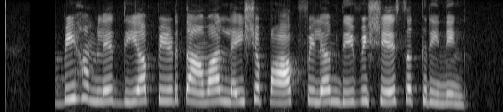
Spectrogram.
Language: Punjabi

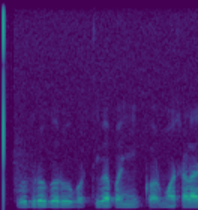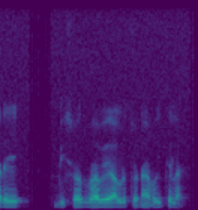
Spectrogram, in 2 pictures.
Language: Odia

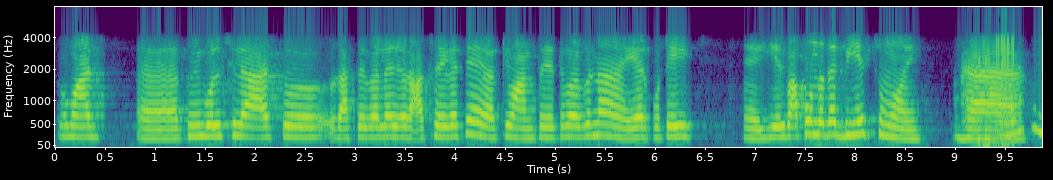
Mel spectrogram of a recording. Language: Bangla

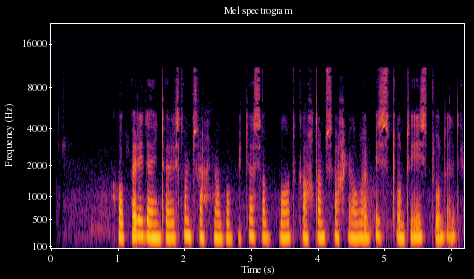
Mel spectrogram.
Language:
Georgian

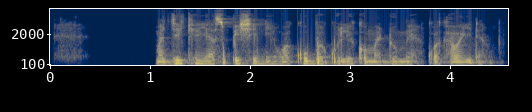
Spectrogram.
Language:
Swahili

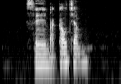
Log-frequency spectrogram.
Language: Min Nan Chinese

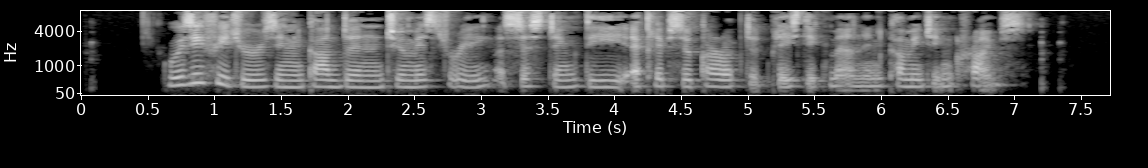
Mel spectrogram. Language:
English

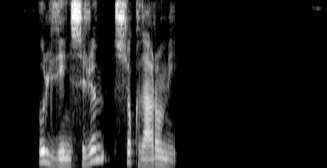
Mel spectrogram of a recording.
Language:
Kabyle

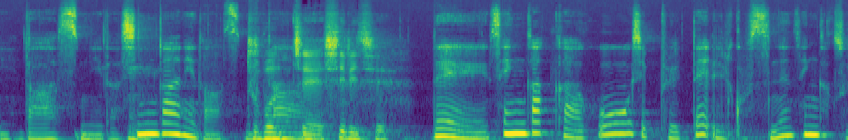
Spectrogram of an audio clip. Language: Korean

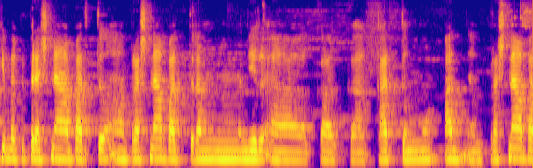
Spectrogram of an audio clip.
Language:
Sanskrit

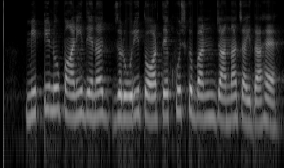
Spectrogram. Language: Punjabi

